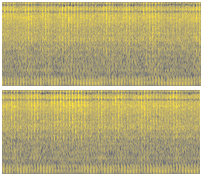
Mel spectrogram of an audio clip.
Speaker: well I'm not going to lie I did not put any fresh gas in this I don't know what it's running on but man is that gas stink in there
